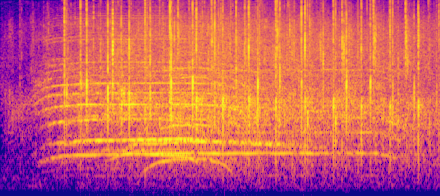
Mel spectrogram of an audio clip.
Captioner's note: audience applauding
